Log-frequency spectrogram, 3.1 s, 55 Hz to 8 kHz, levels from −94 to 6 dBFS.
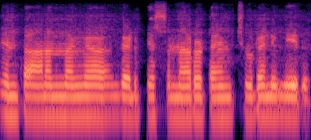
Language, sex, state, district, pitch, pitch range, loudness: Telugu, male, Telangana, Karimnagar, 130 Hz, 125-130 Hz, -18 LUFS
